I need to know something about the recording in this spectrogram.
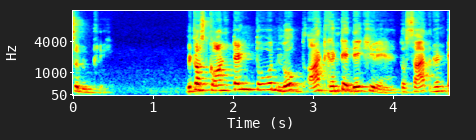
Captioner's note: non-english speech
